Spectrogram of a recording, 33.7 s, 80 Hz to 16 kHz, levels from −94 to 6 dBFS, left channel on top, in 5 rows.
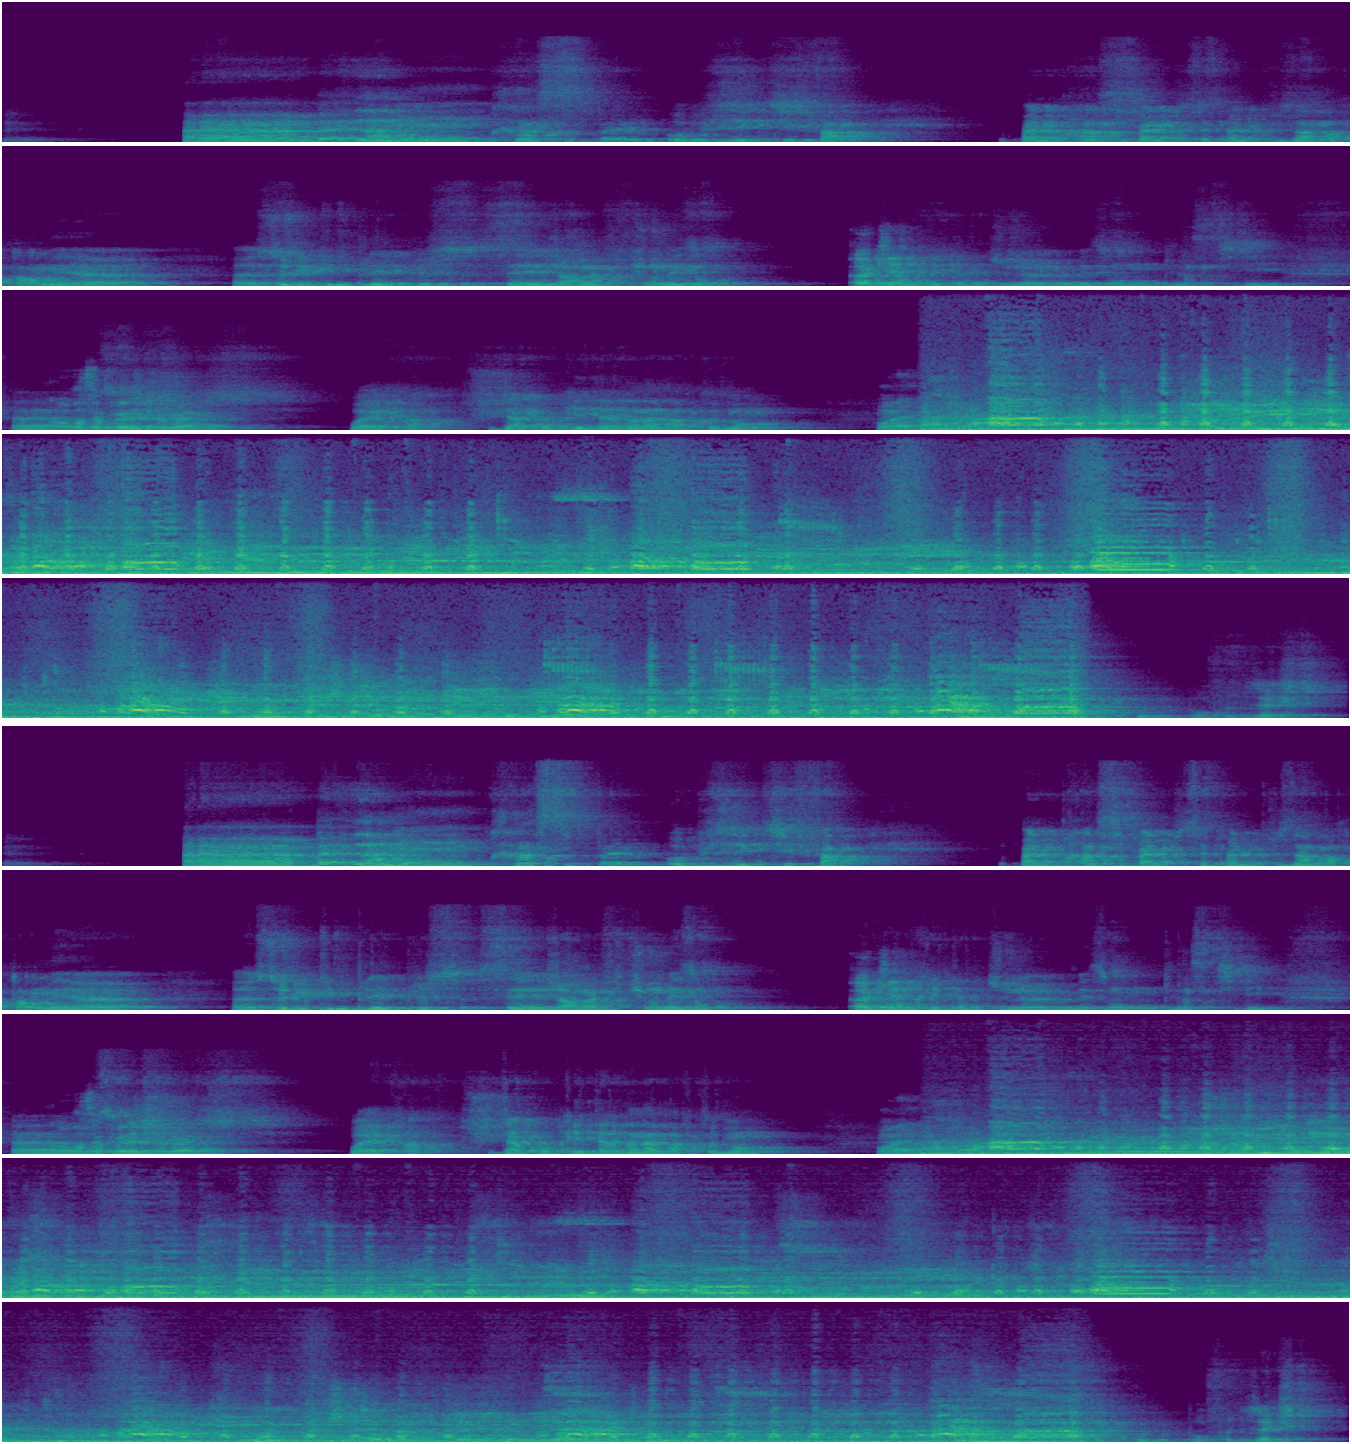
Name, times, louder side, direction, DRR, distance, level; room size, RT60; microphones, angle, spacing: voice 1, 0.9-4.6 5.1-7.4 7.9-10.3 11.0-14.8 15.2-17.3 18.6-28.2 31.6-33.4, right 1 dB, 85° right, -4 dB, 2.4 m, -38 dB
voice 2, 11.0-11.3 13.7-14.4 17.8-18.1 28.2-31.0, right 1 dB, 10° left, -3 dB, 5.0 m, -35 dB
sound 1, 18.1-32.4, left 4 dB, 50° left, 0.8 m, -24 dB
18.5 x 16.0 x 3.0 m, 0.78 s
head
